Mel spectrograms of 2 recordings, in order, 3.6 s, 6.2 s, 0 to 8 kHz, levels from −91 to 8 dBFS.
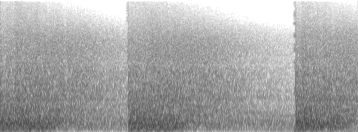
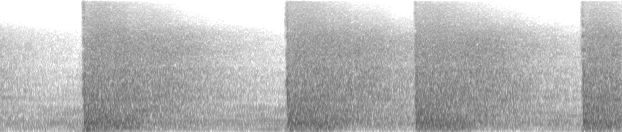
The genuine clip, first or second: first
